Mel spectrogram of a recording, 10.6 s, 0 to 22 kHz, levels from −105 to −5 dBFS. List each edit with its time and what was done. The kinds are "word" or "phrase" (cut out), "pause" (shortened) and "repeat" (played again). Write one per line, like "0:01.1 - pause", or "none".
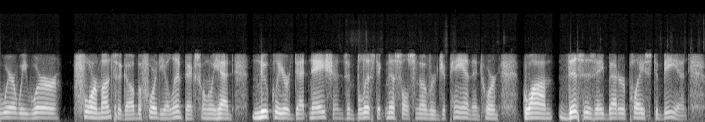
0:06.2 - word
0:07.2 - word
